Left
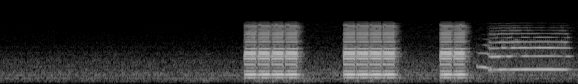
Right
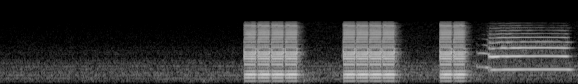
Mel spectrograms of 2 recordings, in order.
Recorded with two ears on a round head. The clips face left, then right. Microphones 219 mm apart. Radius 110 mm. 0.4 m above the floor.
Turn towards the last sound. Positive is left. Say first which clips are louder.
# right 3 dB
turn(degrees=-20)  # may be behind; listen again after turning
